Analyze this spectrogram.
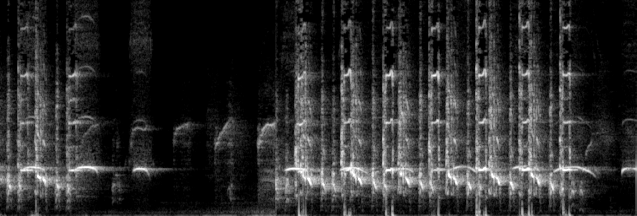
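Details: Teetar, the grey francolin, opens with a few harsh notes and thin whistled tones, then breaks into a steady series of loud grating calls with ringing overtones, about eight in four seconds.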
